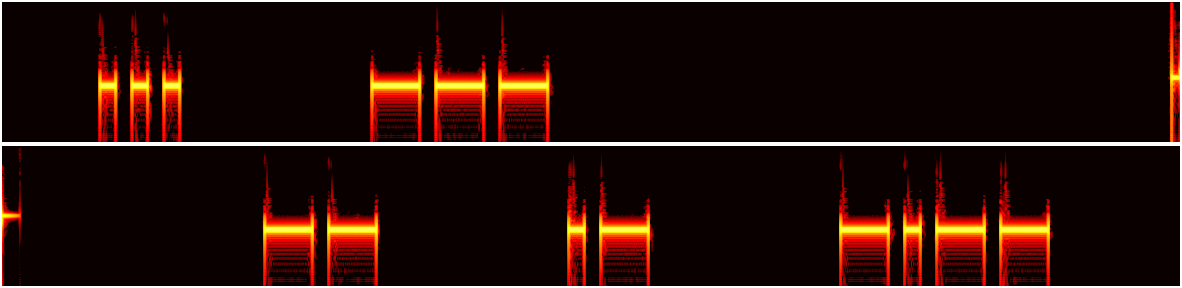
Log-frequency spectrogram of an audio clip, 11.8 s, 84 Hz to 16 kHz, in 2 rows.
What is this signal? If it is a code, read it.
Morse code, heard as a keyed tone, about 15 wpm, spaced as for 7 wpm, 700 Hz. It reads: SO MAY
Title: 4x Character Spacing - Top 100 Words - 15wpm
